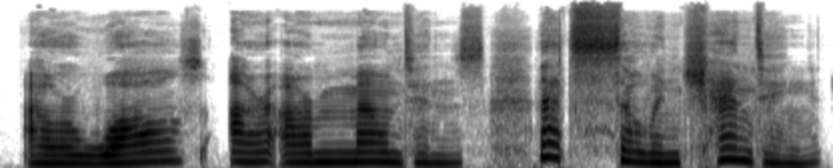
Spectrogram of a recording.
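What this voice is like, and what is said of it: Dreamy breathy voice. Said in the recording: “exhaled the hippo in a dreamy voice.”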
